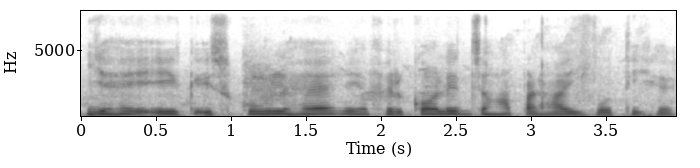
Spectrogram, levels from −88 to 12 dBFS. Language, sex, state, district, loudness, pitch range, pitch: Hindi, female, Madhya Pradesh, Katni, -17 LUFS, 180-200 Hz, 195 Hz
